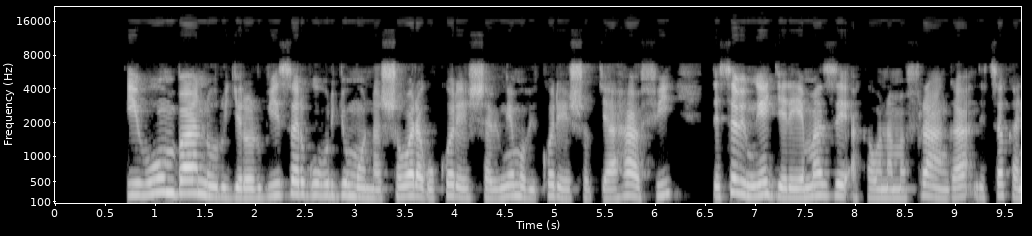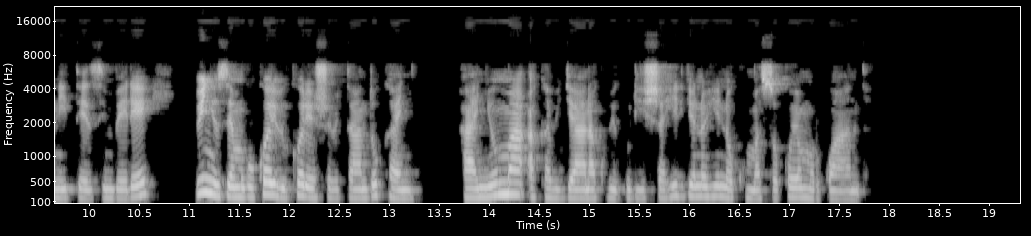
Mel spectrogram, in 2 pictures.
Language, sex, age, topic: Kinyarwanda, female, 25-35, education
